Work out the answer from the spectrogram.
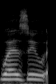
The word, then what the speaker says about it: oiseau: It's pronounced oiseau, and yes, I will die mad about it.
